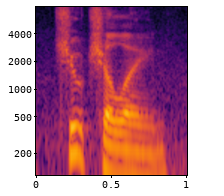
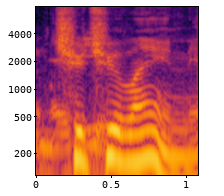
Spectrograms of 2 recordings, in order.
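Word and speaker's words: Cú Chulainn: Uh, got got the shield of uh, because people can't pronounce that name right. Chuchulain. – Choo Choo Lane, yeah.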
